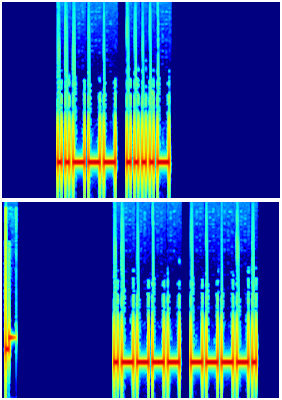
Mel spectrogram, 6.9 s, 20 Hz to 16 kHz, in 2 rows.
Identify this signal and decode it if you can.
Morse code, heard as a keyed tone, about 25 wpm, 700 Hz. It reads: 24 19
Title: Numbers - 2-Digit 25wpm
